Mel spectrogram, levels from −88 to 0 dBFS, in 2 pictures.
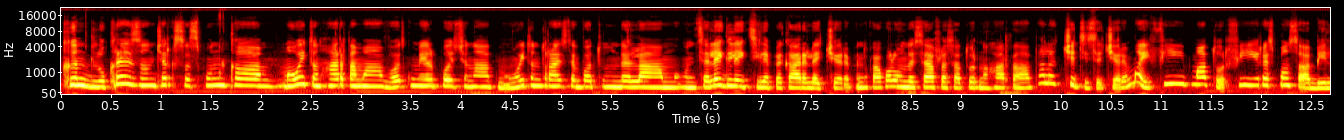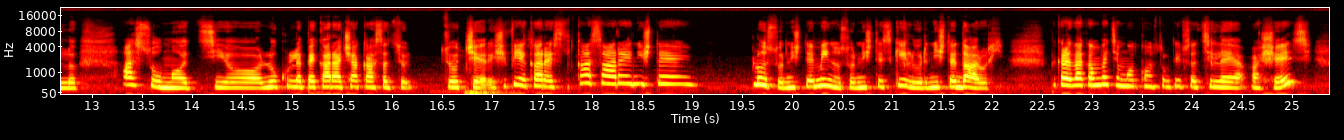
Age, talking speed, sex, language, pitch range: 10-29, 190 wpm, female, Romanian, 240-320 Hz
